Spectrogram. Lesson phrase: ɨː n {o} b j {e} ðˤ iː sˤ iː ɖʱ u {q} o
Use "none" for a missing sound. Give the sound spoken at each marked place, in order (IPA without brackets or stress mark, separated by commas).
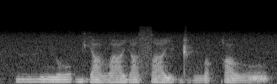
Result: o, e, q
